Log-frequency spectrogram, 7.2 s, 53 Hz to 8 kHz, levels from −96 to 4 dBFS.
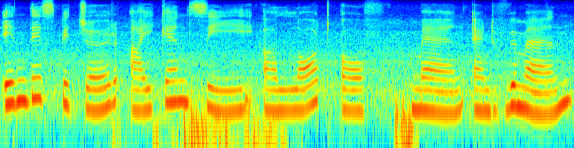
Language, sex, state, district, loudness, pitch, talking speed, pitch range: English, female, Punjab, Kapurthala, -20 LUFS, 195 Hz, 100 wpm, 190-240 Hz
